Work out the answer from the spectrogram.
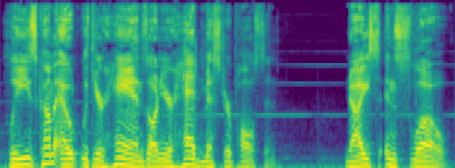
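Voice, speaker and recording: A man's voice: mid-range voice, moderate pace, faint music behind, close to an everyday voice. A man voicing a rigid police constable in an audiobook, barking commands in a stiff, mechanical manner. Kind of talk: dramatised audiobook character.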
